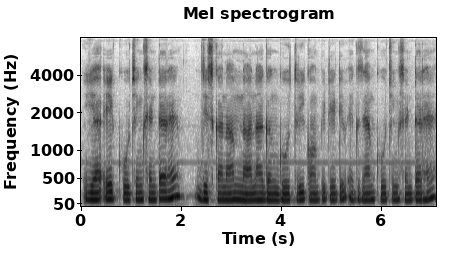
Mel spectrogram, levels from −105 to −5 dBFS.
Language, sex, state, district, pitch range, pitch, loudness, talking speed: Hindi, male, Karnataka, Bangalore, 115-130 Hz, 120 Hz, -17 LUFS, 120 wpm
